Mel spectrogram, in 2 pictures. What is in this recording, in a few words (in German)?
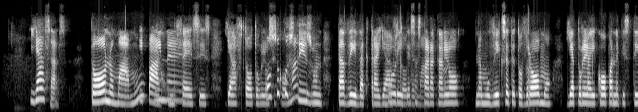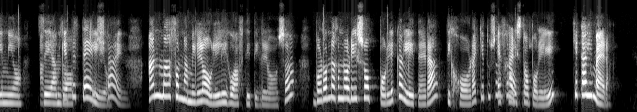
Griechisch alle Saetze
